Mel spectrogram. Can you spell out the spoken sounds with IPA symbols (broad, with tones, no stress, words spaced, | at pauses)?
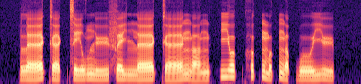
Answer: lɛː˨˥kɛː˨˥k̚siː˨˧w n̪yː˨˧ fe˧j n̪ɛː˨˧ kɛː˨˥ŋɐ˨˧ŋ | jʊ˥k̚hʊ˥k̚mʊ˨˥k̚ ŋɐ˨p̚wuː˨˧jyː˨p̚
